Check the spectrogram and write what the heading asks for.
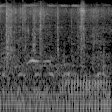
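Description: A short, faint squeak from an infant macaque. From about a second in, a low, rapid pulsing hum sets in and keeps going.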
